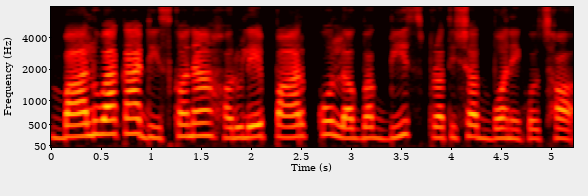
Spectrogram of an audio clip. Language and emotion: Nepali, neutral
